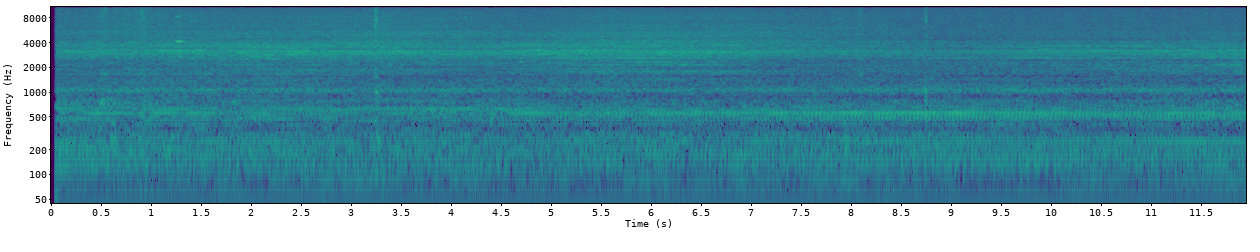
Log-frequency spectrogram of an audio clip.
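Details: A steady vehicle engine rumble with a constant hum runs throughout, and no animal calls can be picked out.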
